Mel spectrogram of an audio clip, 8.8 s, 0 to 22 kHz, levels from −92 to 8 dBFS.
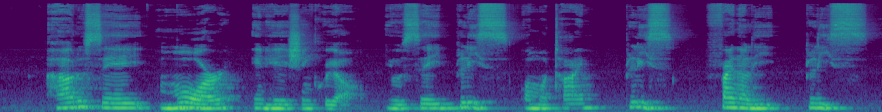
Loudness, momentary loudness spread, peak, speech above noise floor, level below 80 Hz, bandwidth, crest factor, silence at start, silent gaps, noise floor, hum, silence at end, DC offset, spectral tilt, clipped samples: -24 LUFS; 11 LU; -8 dBFS; 26 dB; -56 dBFS; 19.5 kHz; 16 dB; 0.5 s; none; -49 dBFS; none; 0.15 s; under 0.1%; -5.5 dB/octave; under 0.1%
